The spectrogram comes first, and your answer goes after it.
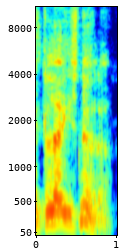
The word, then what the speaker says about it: Glazener: But I can remember him teaching me how to say his name, the Glazener. He's like, no, everybody does that. Glazed nerd, like a nerd without the D. Yeah, Glazener.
